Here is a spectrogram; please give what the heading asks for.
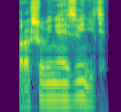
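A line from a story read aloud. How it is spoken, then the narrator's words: Embarrassed mumble. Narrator (Russian): смущенно пробормотал Хвостов погибельский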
